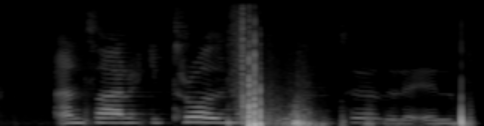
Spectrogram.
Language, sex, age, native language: Icelandic, female, 11, Icelandic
